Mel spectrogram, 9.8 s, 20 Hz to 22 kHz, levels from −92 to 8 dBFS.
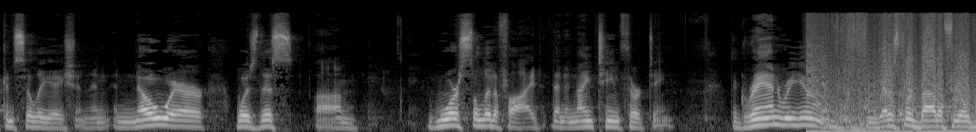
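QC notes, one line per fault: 8.06–9.77 s, stuck bit: one data bit is likely held at a fixed value, so about half the sample values are off by that bit's weight and quiet gaps fill with noise.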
